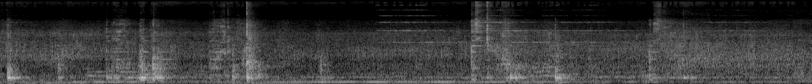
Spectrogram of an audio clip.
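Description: Spinach and mixed vegetables cook in a pan, a steady low sizzle broken by several sharp scrapes and clinks of a utensil stirring against the metal, close and fairly loud, with no voices.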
